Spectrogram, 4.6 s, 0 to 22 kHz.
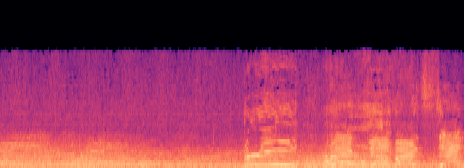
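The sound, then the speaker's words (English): A crowd of audience members shouting out their picks among three numbered women, a dense babble of raised voices with a few louder individual calls, such as numbers 7 and 3, cutting through near the end. “I heard somebody yell 3.”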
